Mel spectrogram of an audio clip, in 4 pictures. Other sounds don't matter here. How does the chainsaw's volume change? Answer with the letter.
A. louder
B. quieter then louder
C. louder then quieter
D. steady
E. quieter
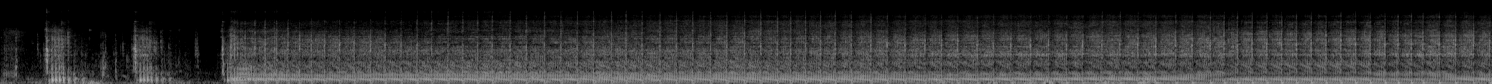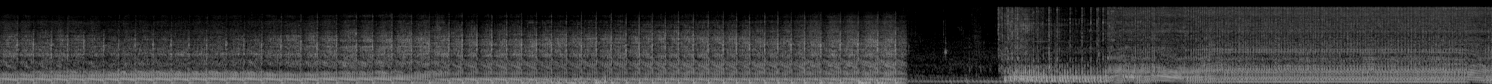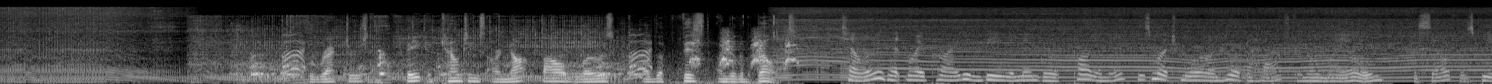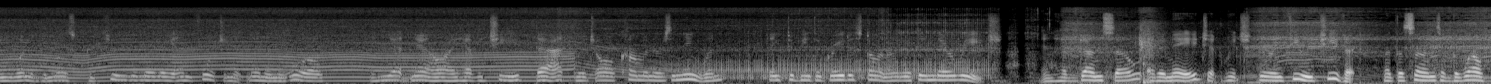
D.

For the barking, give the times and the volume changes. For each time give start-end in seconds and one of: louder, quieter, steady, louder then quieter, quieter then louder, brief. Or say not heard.
32.1-37.9 quieter then louder.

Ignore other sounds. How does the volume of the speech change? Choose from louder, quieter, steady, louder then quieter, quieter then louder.
quieter then louder.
